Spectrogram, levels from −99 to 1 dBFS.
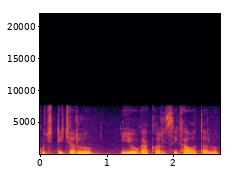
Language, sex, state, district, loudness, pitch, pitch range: Bhojpuri, male, Bihar, Muzaffarpur, -18 LUFS, 115 Hz, 110-115 Hz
